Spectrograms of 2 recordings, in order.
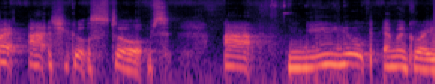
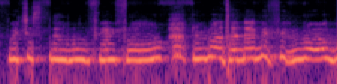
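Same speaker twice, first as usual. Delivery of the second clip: mock pleading; 8 semitones higher than usual. Retold pleading at border.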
